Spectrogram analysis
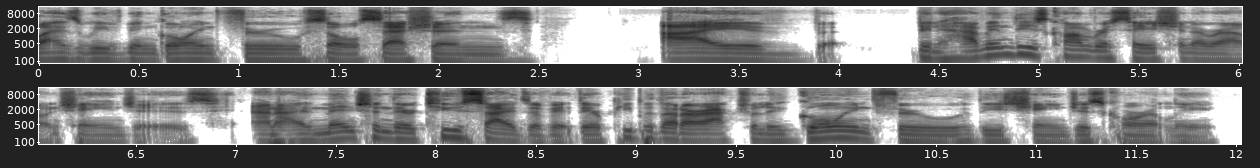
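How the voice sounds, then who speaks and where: A man hosts an interview over a video call, his voice sitting on the low side. He asks open, curious questions, and the sound is dry and close with no room around it. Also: moderate pace, no room sound. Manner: warm welcoming, curious questioner. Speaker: podcast host. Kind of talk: casual interview hosting.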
